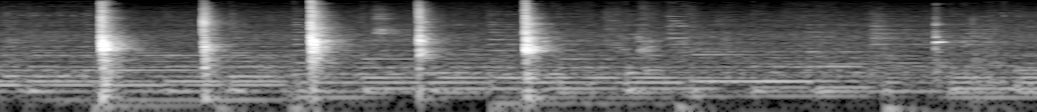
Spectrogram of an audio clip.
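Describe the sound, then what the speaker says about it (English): A large kitchen knife chops through the bone of a leg cut, in several sharp, loud, evenly spaced thuds followed by softer knocks, with a low background hum. "what we're doing is just getting through the bone with the bigger knife and making a gentle cut with the thinner, smaller knife"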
